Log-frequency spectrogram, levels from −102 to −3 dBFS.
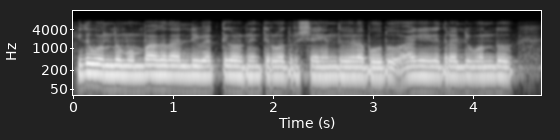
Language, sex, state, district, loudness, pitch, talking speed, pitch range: Kannada, male, Karnataka, Koppal, -15 LUFS, 135 Hz, 140 wpm, 130-140 Hz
